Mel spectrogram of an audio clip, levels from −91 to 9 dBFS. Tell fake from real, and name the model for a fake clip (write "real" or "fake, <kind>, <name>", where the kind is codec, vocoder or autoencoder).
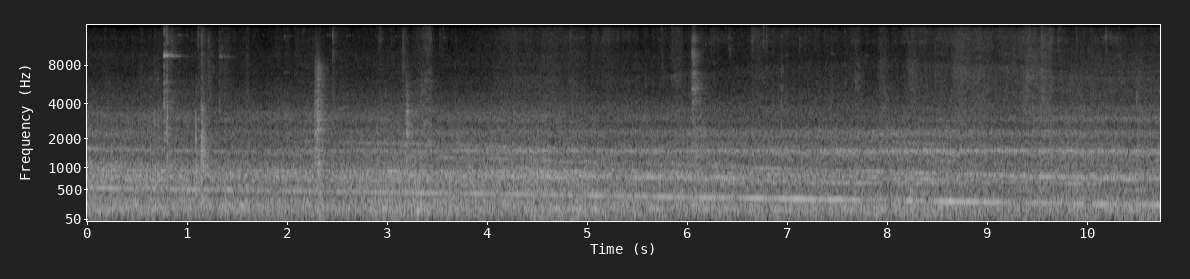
real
